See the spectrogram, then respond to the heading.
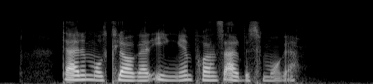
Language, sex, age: Swedish, female, 20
